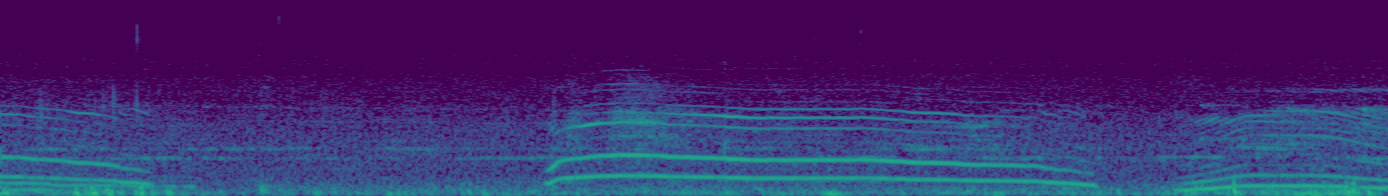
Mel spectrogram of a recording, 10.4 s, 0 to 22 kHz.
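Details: Feral cats squaring off on Cat Day, February 22, threatening before a fight: a low, long, steady moaning growl held about four seconds, then falling, with another rising yowl starting, over background noise.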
